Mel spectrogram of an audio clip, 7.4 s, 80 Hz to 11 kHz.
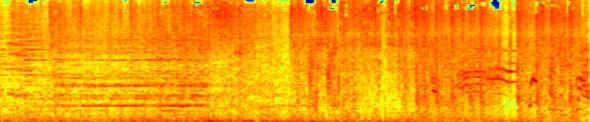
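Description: Rapid gunfire erupts during a pier shootout in the 2005 film The Punisher, loud dense bursts and booming shots over a rumbling background, with brief shouted voices.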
